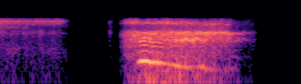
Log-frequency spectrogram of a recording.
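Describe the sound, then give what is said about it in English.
A deep breath taken during a guided meditation: a soft, airy inhale, a brief pause, then a longer, louder breathy exhale with a faint voiced sigh, alone in silence. “Let's take a deep breath in.”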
